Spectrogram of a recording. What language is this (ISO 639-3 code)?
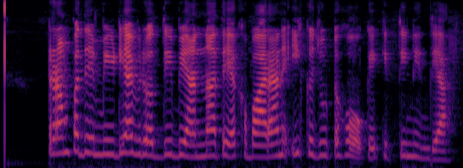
pan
